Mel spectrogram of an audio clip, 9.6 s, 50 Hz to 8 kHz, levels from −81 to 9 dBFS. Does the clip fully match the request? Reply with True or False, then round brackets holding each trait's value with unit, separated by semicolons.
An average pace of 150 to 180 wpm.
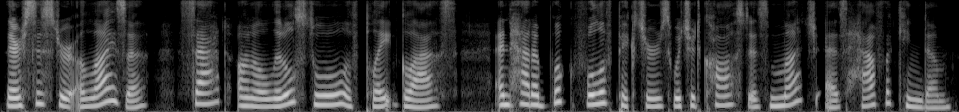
True (170 wpm)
